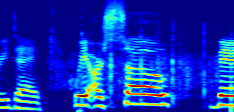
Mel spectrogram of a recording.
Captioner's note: audience applauding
